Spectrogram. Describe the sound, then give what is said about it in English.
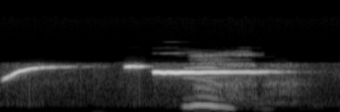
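A man whistles a signal: a rising note held steady, a short chirp, then a long sustained tone that slides downward at the end, loud with no talking. “When he used to roll to the bottom of the hill and wait for you, and you could stand in the orchard until you heard him whistle.”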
